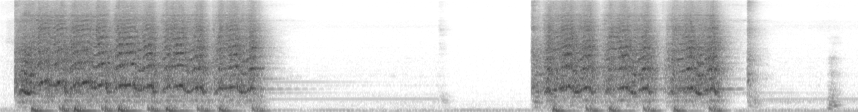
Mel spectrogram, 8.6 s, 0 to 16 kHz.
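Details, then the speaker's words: Yamaha Raptor 700 with new ECU, fresh gas, new spark plug and fresh oil, side cover recently reassembled: two bursts of lazy, even chugging at about four turns a second, no catch; slow cranking, owner suspects a part misinstalled under the side cover. "as you can see it is still chugging slow so the oil had nothing to do with that"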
